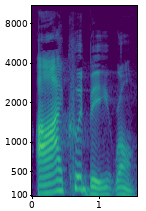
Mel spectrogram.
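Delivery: slow, low, measured I could be wrong; humble admission. Shown as a demonstration. Pastor modelling a phrase, slow humble admission. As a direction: say it slowly and humbly. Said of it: "Here's the thing to say".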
